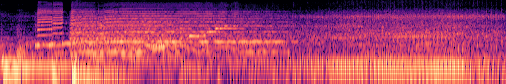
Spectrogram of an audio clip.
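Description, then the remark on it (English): A small scooter engine idles steadily as its riders arrive at Cliffo, a constant buzzing putter with a brief revving burst near the start, then settling into an even rhythmic chug. “We've arrived at Cliffo, but bloody hell, I can hardly climb off the scooter.”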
